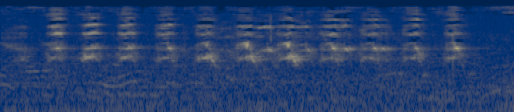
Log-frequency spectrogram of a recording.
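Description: A turquoise-fronted amazon gives about a dozen harsh, raspy squawks in quick succession, two to three per second, over a faint low background hum.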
